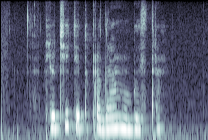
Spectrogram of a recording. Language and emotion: Russian, neutral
